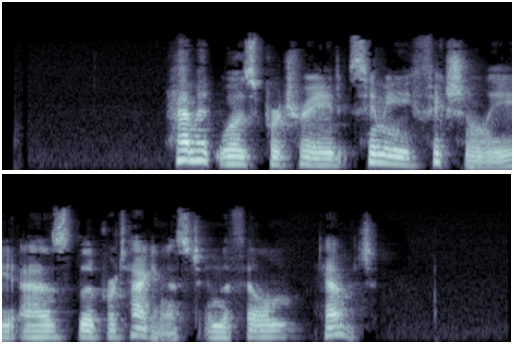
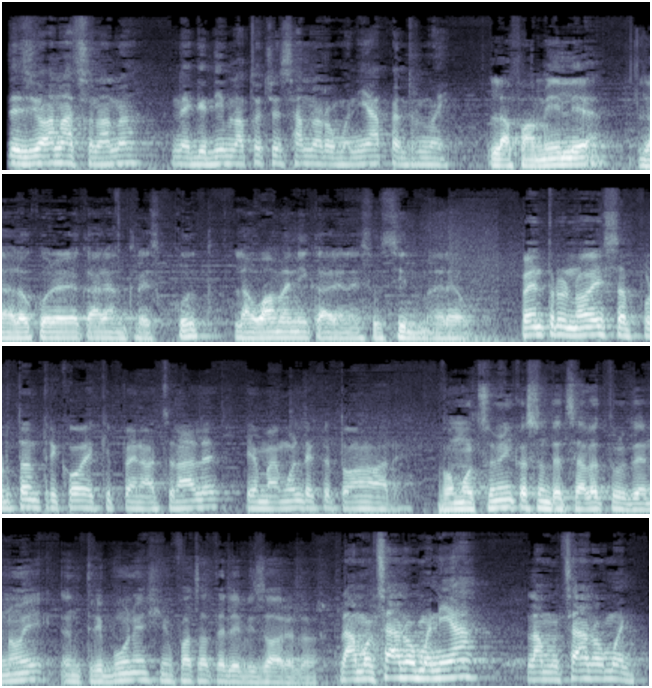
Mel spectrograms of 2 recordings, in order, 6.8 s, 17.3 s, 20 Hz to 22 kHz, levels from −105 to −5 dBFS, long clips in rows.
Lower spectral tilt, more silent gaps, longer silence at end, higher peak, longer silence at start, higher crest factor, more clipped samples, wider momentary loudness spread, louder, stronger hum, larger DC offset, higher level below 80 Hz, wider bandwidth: second, -4 dB/octave vs -7.5 dB/octave; neither; first, 0.95 s vs 0 s; second, -4 dBFS vs 0 dBFS; first, 1.1 s vs 0.05 s; first, 24 dB vs 16 dB; neither; about the same, 8 LU vs 9 LU; second, -27 LUFS vs -17 LUFS; neither; neither; second, -62 dBFS vs -40 dBFS; second, 11 kHz vs 15 kHz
